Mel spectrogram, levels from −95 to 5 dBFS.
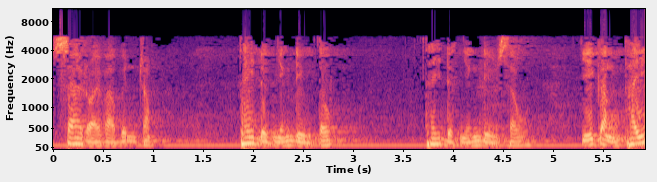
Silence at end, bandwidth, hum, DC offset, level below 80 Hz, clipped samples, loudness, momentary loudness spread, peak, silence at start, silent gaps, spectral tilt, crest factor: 0 s; 9 kHz; none; under 0.1%; -34 dBFS; 0.3%; -11 LUFS; 17 LU; 0 dBFS; 0 s; none; -8 dB/octave; 12 dB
